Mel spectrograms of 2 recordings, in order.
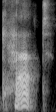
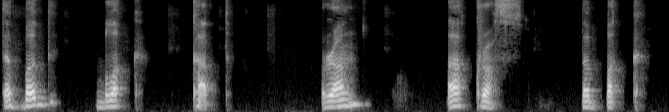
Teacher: you have to remember not to say ah but always say uh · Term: Sanskrit accent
